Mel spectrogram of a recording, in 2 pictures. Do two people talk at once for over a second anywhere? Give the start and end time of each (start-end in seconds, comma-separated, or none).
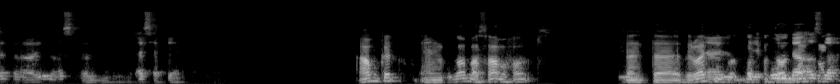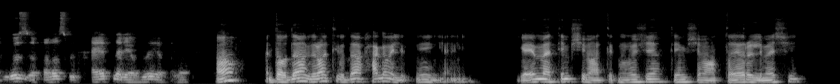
7.0-8.3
